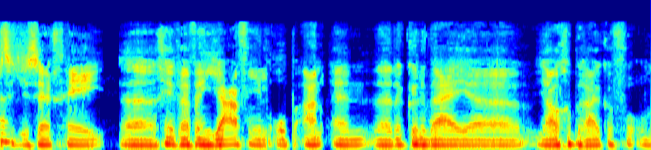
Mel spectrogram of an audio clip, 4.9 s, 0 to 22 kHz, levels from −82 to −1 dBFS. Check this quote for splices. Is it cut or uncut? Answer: cut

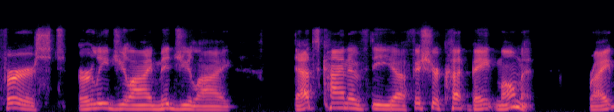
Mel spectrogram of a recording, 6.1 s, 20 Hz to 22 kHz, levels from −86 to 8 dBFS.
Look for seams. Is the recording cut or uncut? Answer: uncut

